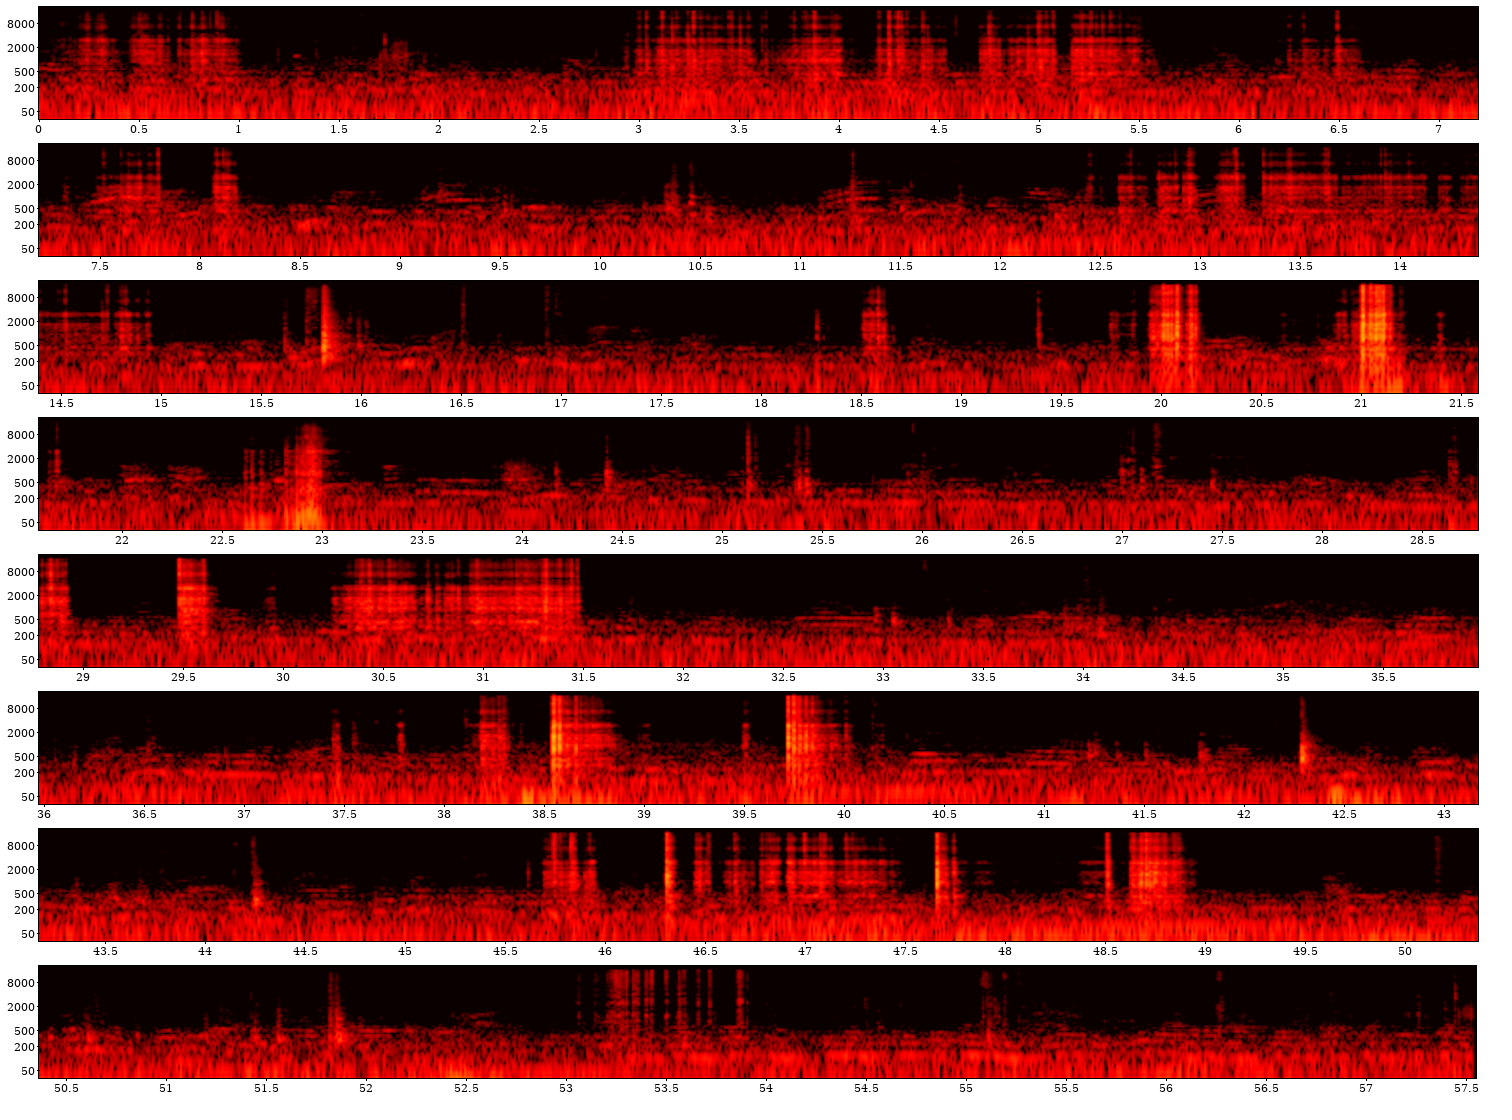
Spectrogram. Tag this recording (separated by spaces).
difficult-sound grating hardware-store many-types rough sand sandpaper scratch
